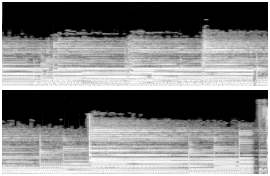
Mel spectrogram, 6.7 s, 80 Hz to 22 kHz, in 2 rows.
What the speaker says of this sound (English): I like 90 on the reverb for the sake of this demo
